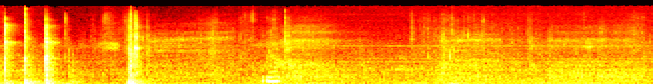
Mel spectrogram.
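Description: Hammer striking a nail used as a punch: four sharp metal taps within the first second and a half, the last the loudest. They are an attempt to drive out a badly corroded, stuck pin on an outboard motor part.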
